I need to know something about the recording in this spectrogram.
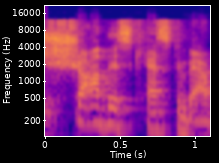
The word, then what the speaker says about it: Shabbos Kestenbaum: First of all, my name is Shabbos Kestenbaum. Learn how to pronounce it.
